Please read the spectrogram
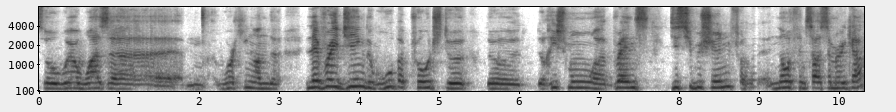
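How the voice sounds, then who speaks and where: The speech comes at a fairly slow pace in a French accent. Pitch variation is ordinary. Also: man, high pitch for a man. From France. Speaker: watch industry executive. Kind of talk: webinar interview. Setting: video call. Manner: halting, many fillers.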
